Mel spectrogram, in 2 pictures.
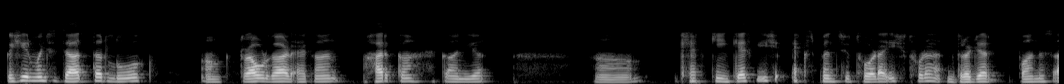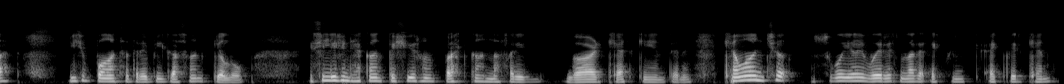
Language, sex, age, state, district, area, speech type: Kashmiri, male, 18-30, Jammu and Kashmir, Kupwara, rural, spontaneous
